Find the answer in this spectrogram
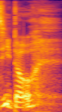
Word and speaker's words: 一: but the kanji for one, which is just a straight line, right? It can also be pronounced as hito.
